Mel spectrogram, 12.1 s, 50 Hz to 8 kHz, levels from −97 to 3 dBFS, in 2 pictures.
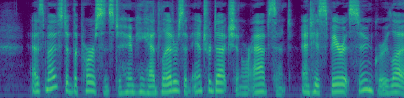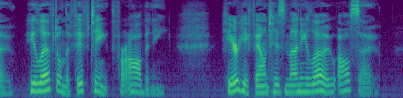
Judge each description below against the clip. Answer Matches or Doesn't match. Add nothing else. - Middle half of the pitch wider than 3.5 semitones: Doesn't match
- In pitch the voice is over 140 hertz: Matches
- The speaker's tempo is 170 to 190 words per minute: Matches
